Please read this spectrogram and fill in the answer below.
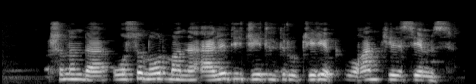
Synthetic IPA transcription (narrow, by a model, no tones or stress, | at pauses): ʃənənd̪ɑwo̞səno̞rmɑnəʔælɪd̪e̞jʒe̞t̪ɪld̪ɪɾukʲʰe̞ɾe̞kwo̞ʁɑŋkʲʰe̞lɪse̞mɪz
